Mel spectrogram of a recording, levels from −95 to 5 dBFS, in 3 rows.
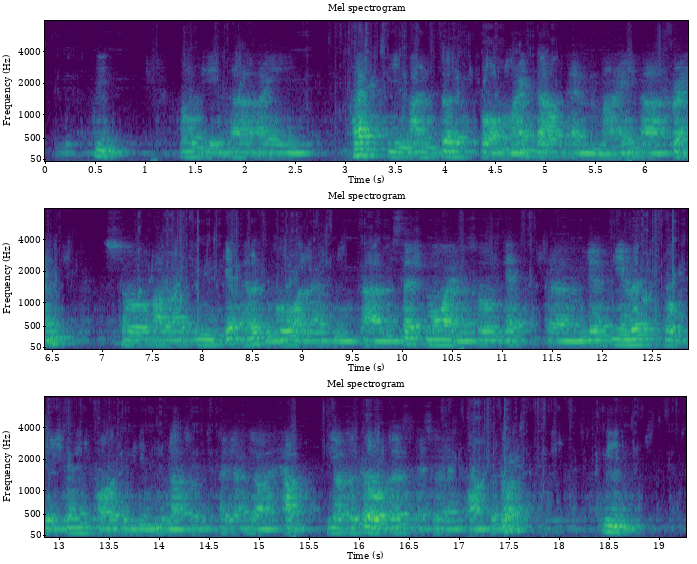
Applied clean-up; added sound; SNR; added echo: neural separator model SepFormer DNS4.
